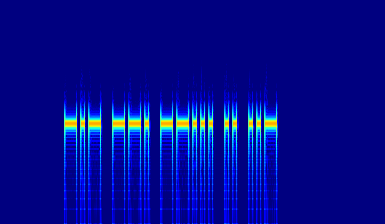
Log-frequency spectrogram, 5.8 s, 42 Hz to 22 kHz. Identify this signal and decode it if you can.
Morse code, heard as a keyed tone, about 20 wpm, 700 Hz. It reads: KG7IU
